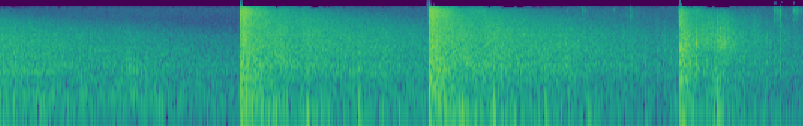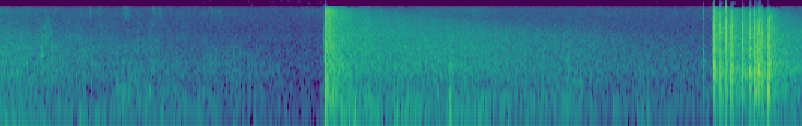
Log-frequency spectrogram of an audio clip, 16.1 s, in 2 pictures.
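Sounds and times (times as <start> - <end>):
firework crackles: 0.0 - 10.5, 15.1 - 16.0.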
